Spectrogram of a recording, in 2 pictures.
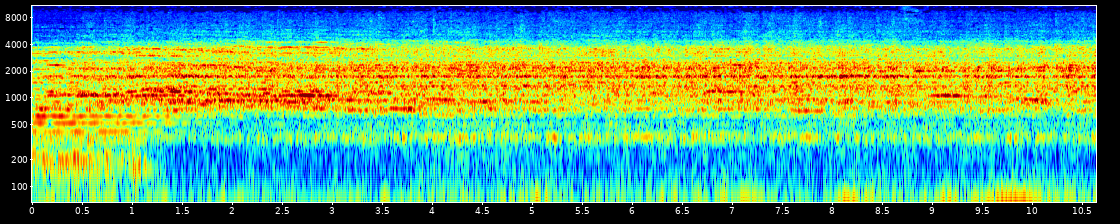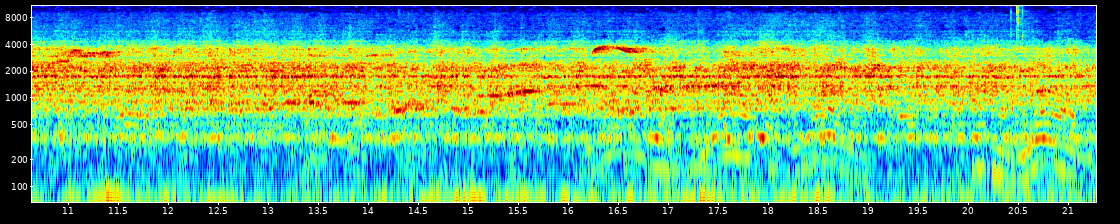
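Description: Studio audience applauding and cheering as the dance music ends about a second in; the applause then carries on steadily.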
